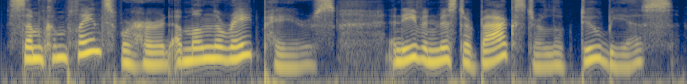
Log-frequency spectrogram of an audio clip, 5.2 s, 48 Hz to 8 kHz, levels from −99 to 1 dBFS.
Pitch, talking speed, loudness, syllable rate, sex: 200 Hz, 150 wpm, -18 LUFS, 4.8 syllables/s, female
